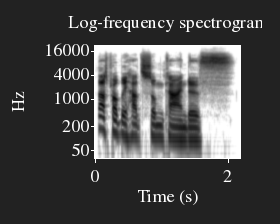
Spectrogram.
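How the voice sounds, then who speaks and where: A British man with a slightly low voice chats about films as a podcast co-host. His delivery is informal, with a wry, jokey streak. The recording is very dry and free of room sound. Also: lively intonation, unhurried, pushed and bright, dry recording. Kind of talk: casual chat about films.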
